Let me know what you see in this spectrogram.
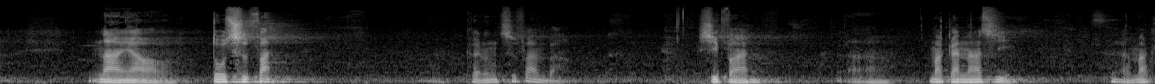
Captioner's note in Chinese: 廣東話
